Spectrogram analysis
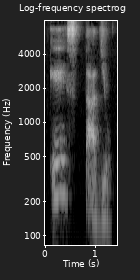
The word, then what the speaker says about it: estádio: Como exemplos temos estádio, estádio. Então, a antepenúltima tá, é a mais forte.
